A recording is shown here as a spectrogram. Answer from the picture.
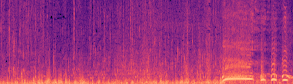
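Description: Wind buffeting the microphone over water sloshing around the wading men as a big redfish is let go. Near the end comes one loud, held whooping shout of joy.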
